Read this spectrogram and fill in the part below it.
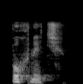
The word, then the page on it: Puchnyc: Po našimu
